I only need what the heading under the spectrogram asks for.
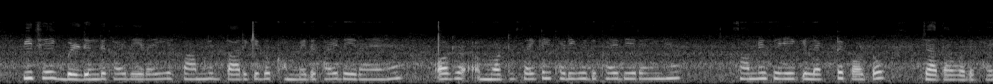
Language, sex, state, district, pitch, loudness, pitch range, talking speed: Hindi, male, Maharashtra, Nagpur, 255 Hz, -22 LUFS, 240-265 Hz, 200 wpm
